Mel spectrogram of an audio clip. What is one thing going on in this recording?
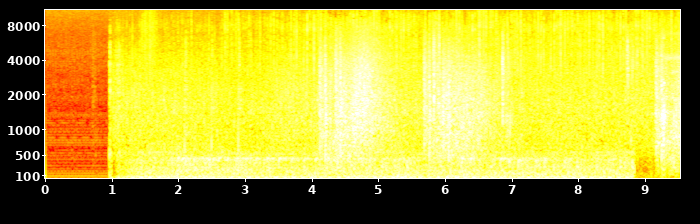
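Flames roar loudly and steadily.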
